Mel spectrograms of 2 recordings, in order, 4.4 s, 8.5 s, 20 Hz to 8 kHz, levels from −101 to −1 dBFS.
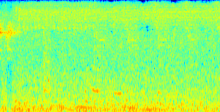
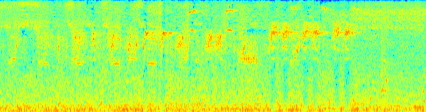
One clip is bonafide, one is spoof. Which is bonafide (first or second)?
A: first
